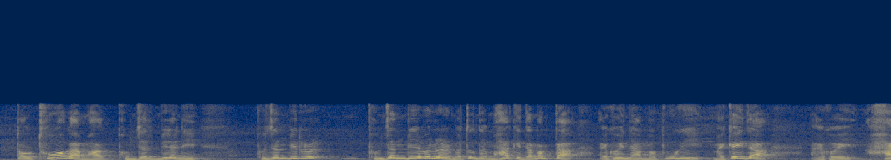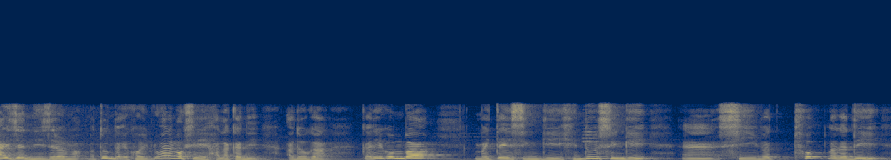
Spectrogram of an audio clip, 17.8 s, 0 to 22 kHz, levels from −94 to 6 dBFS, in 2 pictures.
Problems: none marked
